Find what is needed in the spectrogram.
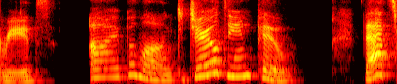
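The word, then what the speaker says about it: Pu: chapter one meet Geraldine Pooh her last name rhymes with blue and chew Geraldine loves her family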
